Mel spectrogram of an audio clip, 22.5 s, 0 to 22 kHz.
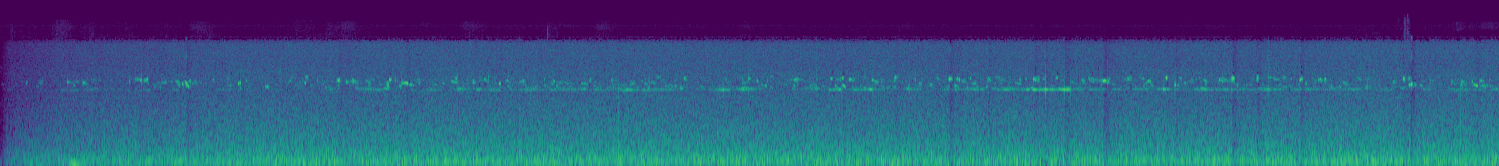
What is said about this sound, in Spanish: Pero antes, en enero de 2001, captó estos silbidos en la atmósfera de Júpiter. Parece como un canto de pájaro, pero no, son radioondas, ondas de radio en un espectro que ya te digo que en el espacio no es audible, pero que se escucharían así.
